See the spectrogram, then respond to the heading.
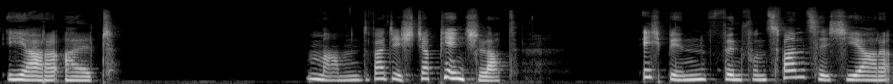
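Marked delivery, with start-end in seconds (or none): none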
